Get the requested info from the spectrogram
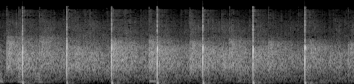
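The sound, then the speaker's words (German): A church audience applauds the team who set up an Easter garden display in five hours, in a steady wash of clapping, with one sharper clap standing out at a regular beat about twice a second. No one speaks. “Kriegt doch mal einen Applaus dafür.”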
